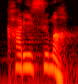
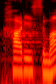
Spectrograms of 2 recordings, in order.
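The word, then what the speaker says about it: χάρισμα: 카리스마. 네, 잘 아시는 익숙한 단어이실 것입니다. 카리스마 한 번 더 하겠습니다.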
